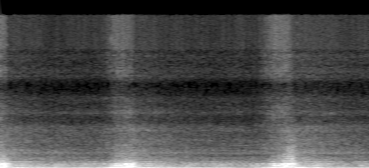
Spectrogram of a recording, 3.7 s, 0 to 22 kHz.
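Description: A 2026 Ram 1500 Big Horn with the 5.7 HEMI V8 and GT exhaust, idling with a deep rumble and blipped twice, each rev swelling and falling back, close and loud.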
